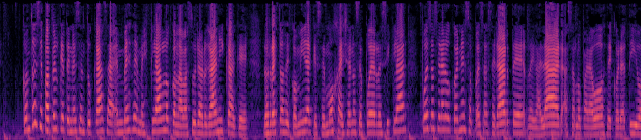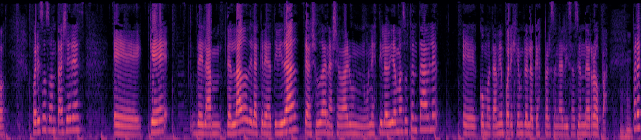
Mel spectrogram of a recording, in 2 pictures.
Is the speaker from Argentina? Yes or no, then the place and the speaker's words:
yes; Argentina; now in Ecuador; Yo soy argentina, ya se darán cuenta por las...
